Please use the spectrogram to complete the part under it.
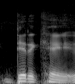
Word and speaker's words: Didache: It's gonna be Didache.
